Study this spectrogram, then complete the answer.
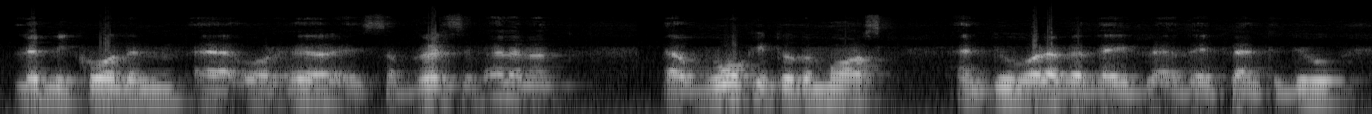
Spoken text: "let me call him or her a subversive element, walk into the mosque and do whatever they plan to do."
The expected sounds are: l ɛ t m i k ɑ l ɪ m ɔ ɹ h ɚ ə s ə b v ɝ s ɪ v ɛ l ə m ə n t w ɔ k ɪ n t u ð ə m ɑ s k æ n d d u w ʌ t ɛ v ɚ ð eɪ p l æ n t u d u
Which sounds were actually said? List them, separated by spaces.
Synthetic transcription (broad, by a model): l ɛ t m i k ɑ l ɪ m ɔ ɹ h ɚ ə s ə b v ɝ s ɪ v ɛ l ə m ə n t w ɔ k ɪ n t u ð ə m ɑ s k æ n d d u w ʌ t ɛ v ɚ ð eɪ p l æ n t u d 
